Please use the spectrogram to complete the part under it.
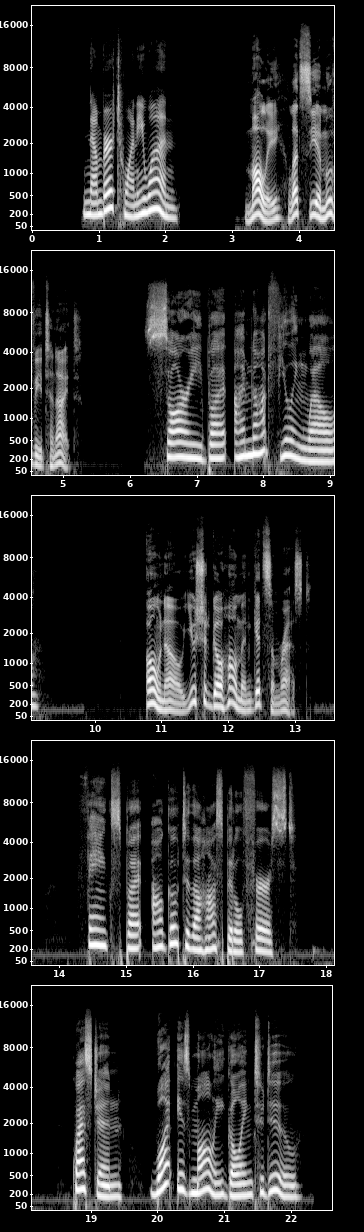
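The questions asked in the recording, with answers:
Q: what is Molly going to do?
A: Go to the hospital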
